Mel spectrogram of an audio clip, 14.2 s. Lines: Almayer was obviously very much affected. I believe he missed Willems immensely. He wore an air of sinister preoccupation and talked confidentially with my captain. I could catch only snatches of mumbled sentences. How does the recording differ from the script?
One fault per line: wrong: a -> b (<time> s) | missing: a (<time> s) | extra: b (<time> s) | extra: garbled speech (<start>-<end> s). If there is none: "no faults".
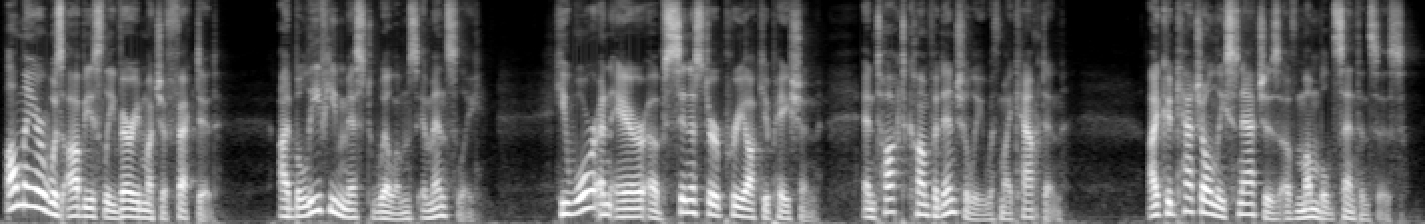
no faults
